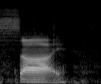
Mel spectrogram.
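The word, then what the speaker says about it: psi: and we call that Sai remember this is Sai that's how you pronounce it um so if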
